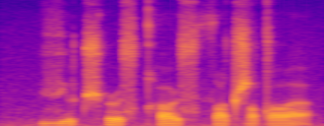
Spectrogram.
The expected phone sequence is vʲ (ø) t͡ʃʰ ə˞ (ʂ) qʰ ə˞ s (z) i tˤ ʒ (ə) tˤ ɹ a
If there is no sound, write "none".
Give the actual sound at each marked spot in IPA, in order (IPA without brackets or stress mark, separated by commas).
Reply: ɵ, s, θ, a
